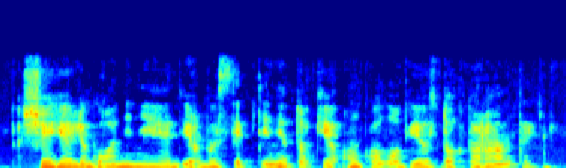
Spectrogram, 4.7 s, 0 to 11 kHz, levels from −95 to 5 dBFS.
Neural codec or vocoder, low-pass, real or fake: codec, 16 kHz, 4 kbps, FreqCodec, larger model; 7.2 kHz; fake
